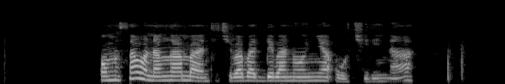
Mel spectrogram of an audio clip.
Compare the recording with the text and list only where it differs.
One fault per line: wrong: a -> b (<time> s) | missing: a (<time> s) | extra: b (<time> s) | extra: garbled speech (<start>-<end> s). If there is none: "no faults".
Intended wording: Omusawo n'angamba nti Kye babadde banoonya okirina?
no faults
